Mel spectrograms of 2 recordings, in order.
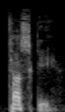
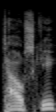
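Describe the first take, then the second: First: The syllable is said with an 'oo' vowel. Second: The syllable is said with an 'ow' vowel. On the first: This is how the written name appears to read. The speaker calls it wrong. "it almost looked like Tusky" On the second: This is how the name is actually said. The speaker calls it right. "but it's Towski"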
